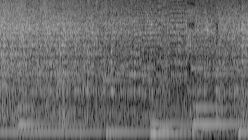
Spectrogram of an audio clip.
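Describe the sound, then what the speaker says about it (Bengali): Raisins fry in oil left from frying carrots, giving a close, continuous sizzle with a steady low hum underneath; no voices. "গাজরটা ফ্রাই করে নেওয়ার পর আমি এই তেলেই ফ্রাই করে নিচ্ছি কিশমিশ।"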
